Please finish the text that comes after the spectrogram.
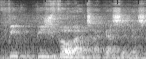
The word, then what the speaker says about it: Bijvoet: Biovet, this is what I think is the most important house, my favorite house in the world in Paris.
